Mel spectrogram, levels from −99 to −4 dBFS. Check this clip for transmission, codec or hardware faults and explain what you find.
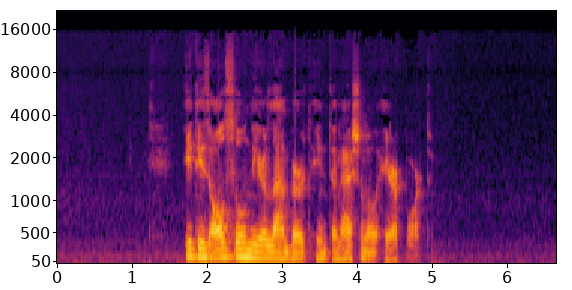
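Two faults are present, both of one kind. A block of digital silence occurs at 2.15 s and again at 3.18 s. Each hole lasts about 0.67 ms, which fits a 32-sample block left unfilled. The speech drops straight to silence and back with no fade. Each event is heard as a brief tick.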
